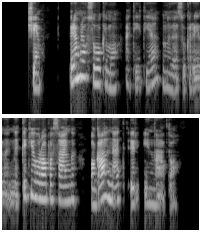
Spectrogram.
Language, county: Lithuanian, Kaunas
